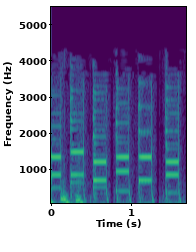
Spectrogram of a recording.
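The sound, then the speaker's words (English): About six quick touch-tone beeps as a phone number is dialed to call Ken, each a short steady two-tone chirp in an even rhythm, clear with a thin, phone-line quality and no talking. “Maybe I'll just call Ken.”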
